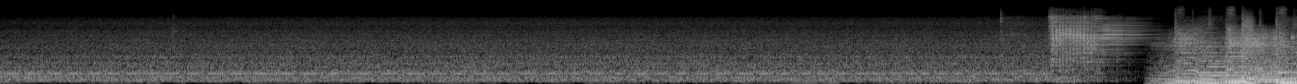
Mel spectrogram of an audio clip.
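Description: Steady hum and hiss of a TIG welder's cooling fan running idle, with one constant tone. Near the end comes a brief loud hiss, and then rock music with guitar starts.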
